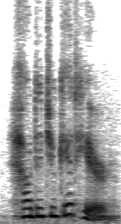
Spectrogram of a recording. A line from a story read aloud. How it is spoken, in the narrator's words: Rachel asked quietly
